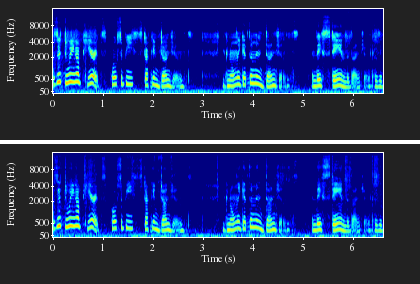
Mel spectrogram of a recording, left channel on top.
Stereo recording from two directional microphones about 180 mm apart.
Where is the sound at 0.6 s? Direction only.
10° left (ahead or behind).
